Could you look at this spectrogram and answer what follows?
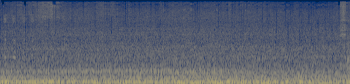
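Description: A car driving along the non-toll road from Kalasan to Klaten, heard from inside as a loud, steady low engine and road rumble with no voices over it.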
